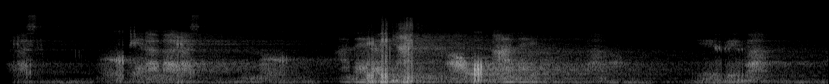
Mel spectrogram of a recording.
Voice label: whispers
